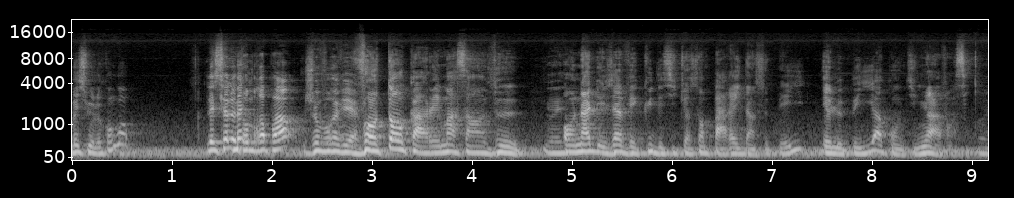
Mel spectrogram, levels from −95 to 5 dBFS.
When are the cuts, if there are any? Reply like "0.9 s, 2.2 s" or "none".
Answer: none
